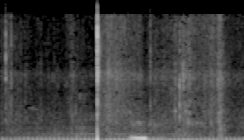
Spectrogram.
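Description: Scissors snip a fruit stem.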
